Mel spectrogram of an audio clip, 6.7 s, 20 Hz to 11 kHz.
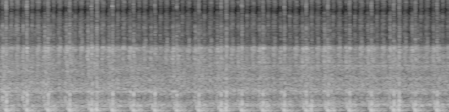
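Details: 1948 John Deere B two-cylinder converted to propane, enrichment valve set rich when cold and can be leaned as it heats: slow, even putt-putt about three beats a second, no misses or knocks; healthy warm idle.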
